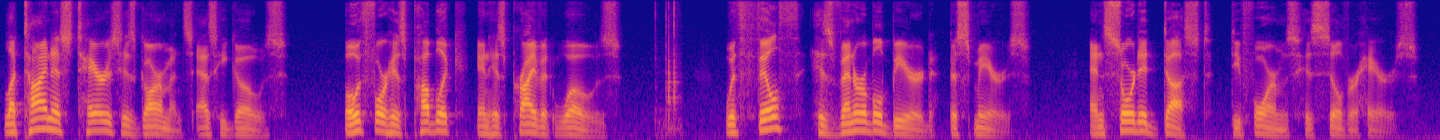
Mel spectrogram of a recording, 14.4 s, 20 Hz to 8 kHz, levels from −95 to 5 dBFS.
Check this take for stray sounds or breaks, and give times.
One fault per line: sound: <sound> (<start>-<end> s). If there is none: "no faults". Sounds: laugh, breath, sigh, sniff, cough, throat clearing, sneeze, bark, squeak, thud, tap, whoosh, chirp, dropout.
sound: tap (6.5-6.8 s)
